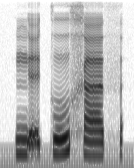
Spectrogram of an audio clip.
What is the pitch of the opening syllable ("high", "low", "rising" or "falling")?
low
